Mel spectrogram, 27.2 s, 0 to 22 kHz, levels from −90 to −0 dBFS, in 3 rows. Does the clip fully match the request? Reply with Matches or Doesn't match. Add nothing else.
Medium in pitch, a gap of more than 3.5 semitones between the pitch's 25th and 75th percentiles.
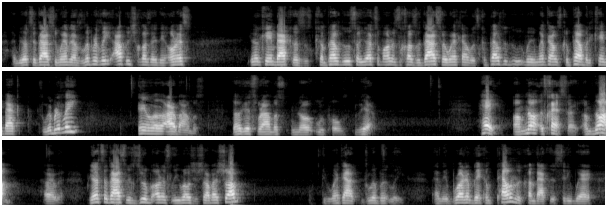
Matches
